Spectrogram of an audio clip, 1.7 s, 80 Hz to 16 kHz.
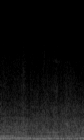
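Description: Porsche Carrera Cup race car engines roar at a steady, sustained pitch, a continuous loud mechanical drone with no voices, as the cars run on the track at Toronto in race two of the 2022 North America season, under full course yellow.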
